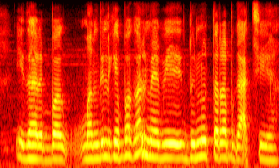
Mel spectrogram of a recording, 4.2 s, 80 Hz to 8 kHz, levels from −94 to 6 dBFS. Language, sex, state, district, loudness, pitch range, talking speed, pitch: Hindi, female, Bihar, Supaul, -16 LUFS, 195-220 Hz, 155 wpm, 205 Hz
